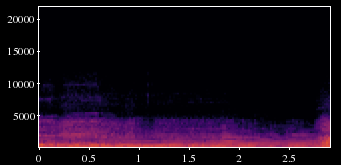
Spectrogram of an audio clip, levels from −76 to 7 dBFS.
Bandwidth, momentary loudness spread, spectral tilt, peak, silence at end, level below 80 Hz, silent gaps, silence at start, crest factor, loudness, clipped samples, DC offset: 13 kHz; 5 LU; -6.5 dB/octave; -14 dBFS; 0 s; -52 dBFS; none; 0 s; 18 dB; -34 LUFS; under 0.1%; under 0.1%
